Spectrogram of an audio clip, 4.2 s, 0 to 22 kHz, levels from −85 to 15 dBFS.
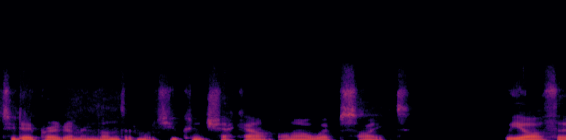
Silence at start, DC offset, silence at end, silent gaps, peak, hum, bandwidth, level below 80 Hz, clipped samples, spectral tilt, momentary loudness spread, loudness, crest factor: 0 s; under 0.1%; 0 s; 3.14-3.78 s; -14 dBFS; none; 11 kHz; -48 dBFS; under 0.1%; -6.5 dB/octave; 8 LU; -35 LUFS; 20 dB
